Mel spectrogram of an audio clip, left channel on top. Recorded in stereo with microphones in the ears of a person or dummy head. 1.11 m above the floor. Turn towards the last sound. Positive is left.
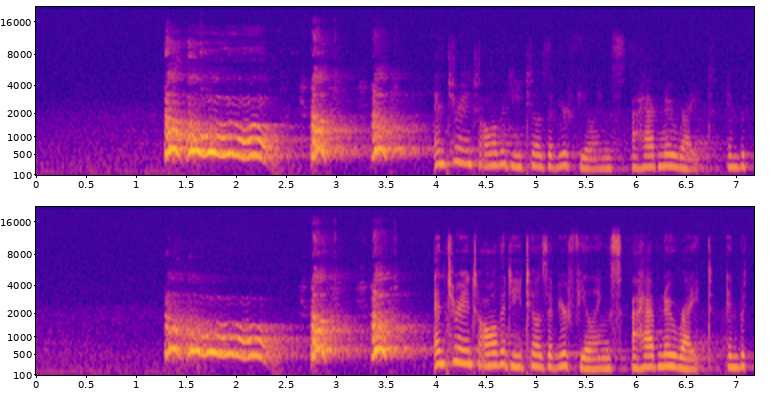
turn(degrees=-70)  # may be behind; listen again after turning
